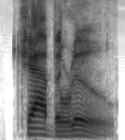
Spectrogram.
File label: "jabiru", American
